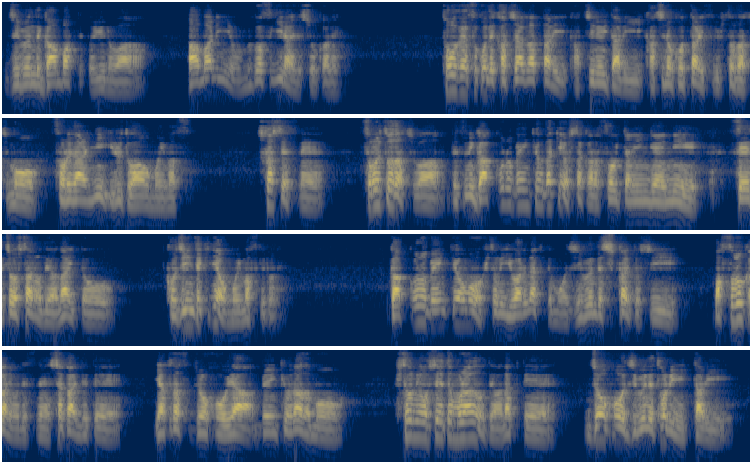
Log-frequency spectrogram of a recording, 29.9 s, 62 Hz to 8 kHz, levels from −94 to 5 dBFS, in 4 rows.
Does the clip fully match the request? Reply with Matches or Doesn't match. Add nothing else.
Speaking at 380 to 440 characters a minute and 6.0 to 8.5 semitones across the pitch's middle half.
Matches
